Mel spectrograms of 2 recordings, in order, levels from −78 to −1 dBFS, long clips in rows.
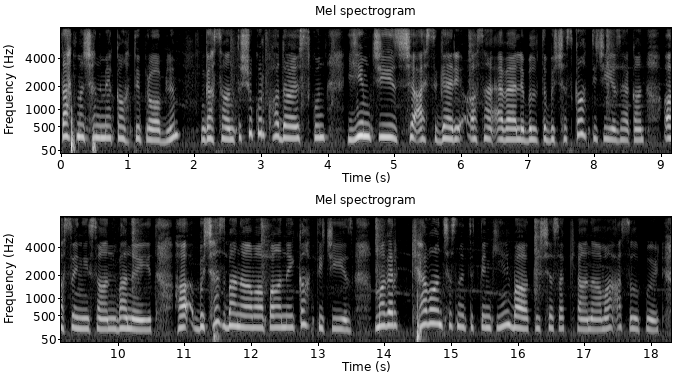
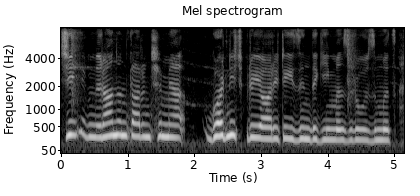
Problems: constant background noise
